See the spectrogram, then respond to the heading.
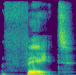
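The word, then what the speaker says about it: Fête: uh tank it's pronounced fate apparently it's a French word that's cool we're going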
